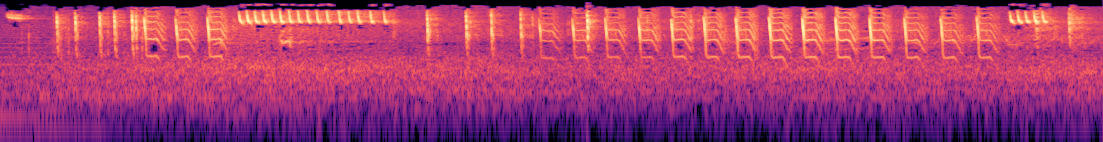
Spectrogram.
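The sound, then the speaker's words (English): Junco calls and chirps: a quick, steady run of sharp, high chips with a couple of brief buzzy trills mixed in, clear, with no one talking. “If you like controversy, watch the Junkos at your bird feeder.”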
